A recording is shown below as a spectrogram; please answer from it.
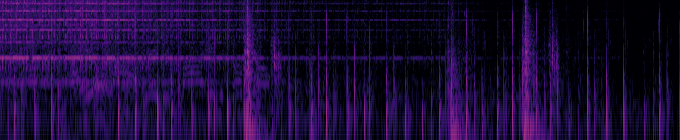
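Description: An alarm rings in a video game, a rapid train of clicking, clanging strikes with a few louder hits, steady and fairly close.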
